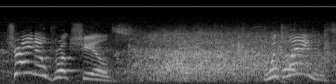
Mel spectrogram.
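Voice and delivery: breezy commercial pitch; a spoof sanitary pad ad read; mock ad voice. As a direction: sell it like a TV ad.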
